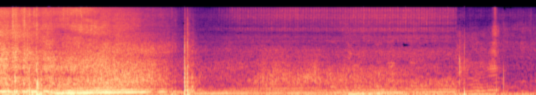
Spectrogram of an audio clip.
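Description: A rally car accelerates hard past at full throttle, then its engine fades into the distance.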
